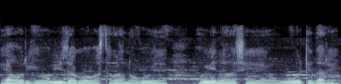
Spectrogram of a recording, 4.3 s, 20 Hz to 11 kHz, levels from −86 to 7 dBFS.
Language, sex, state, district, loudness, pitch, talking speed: Kannada, male, Karnataka, Koppal, -18 LUFS, 100 Hz, 110 wpm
